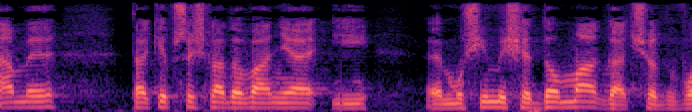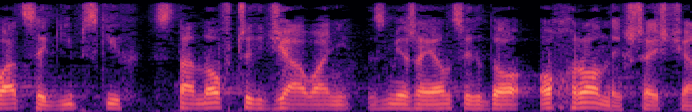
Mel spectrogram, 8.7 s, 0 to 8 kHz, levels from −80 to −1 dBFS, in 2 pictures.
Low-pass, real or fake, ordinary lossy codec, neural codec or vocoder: 7.2 kHz; real; none; none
